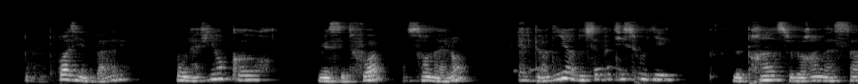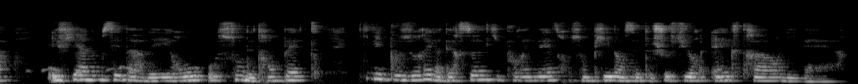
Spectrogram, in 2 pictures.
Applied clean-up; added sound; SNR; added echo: neural mask model DeepFilterNet 3.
